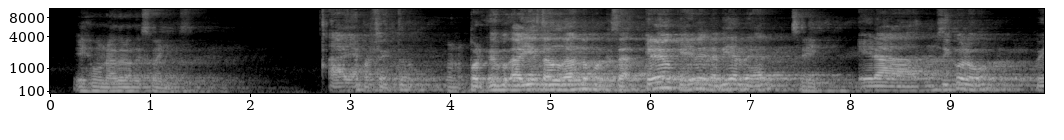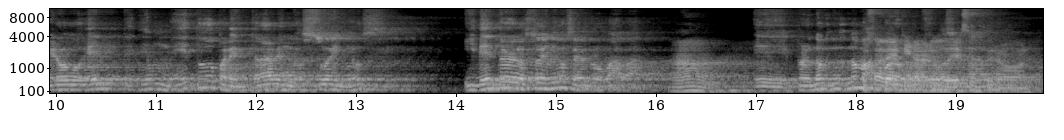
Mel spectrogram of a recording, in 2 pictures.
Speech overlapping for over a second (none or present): present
